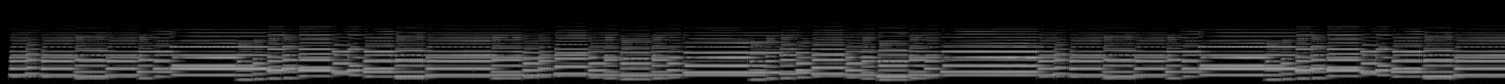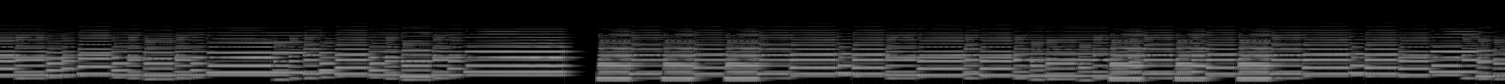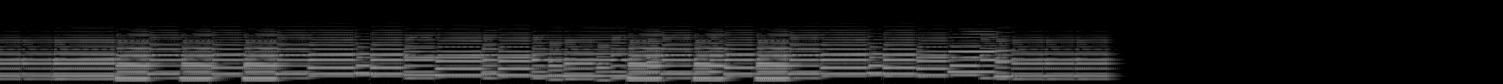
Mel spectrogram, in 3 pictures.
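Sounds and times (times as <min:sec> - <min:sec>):
polka music: 0:00.1 - 0:41.3.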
